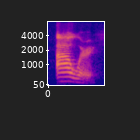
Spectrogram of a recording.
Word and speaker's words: hour: So, look at the first word, hour. Hour. So hour starts with a consonant, right? H. But here, H is silent, right?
